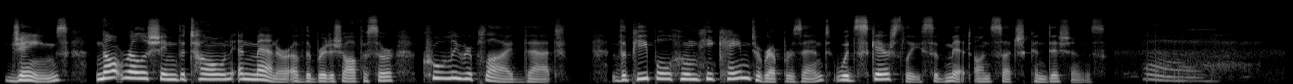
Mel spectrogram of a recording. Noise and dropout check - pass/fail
fail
